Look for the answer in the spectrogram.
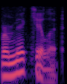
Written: vermiculate

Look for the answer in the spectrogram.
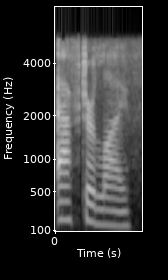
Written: afterlife

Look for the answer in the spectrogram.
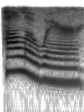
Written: holloware

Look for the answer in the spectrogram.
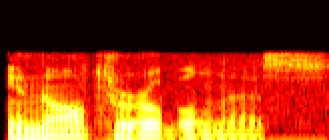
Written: inalterableness

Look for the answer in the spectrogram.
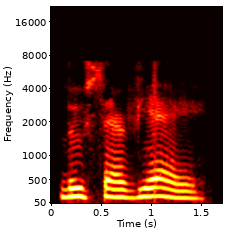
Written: loup cervier

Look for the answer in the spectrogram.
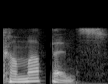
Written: comeuppance

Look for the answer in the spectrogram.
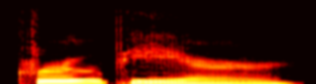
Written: croupier

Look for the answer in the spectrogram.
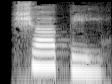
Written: shoppy

